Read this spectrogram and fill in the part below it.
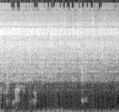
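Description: Chopped onion and garlic paste frying in hot oil for a fish curry, a steady close hiss of sizzling with a few soft stirring knocks, no voices.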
